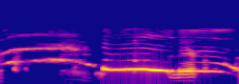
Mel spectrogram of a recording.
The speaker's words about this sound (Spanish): mi, hijo está jugando a los pececitos, por eso grita tanto. Está muy motivado. Perdón, es que no puedo controlarlo, es incontrolable.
